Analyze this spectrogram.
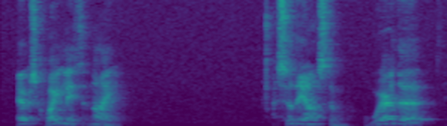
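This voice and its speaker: A man's voice over noticeable background noise. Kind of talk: personal storytelling. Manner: casual, conversational.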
